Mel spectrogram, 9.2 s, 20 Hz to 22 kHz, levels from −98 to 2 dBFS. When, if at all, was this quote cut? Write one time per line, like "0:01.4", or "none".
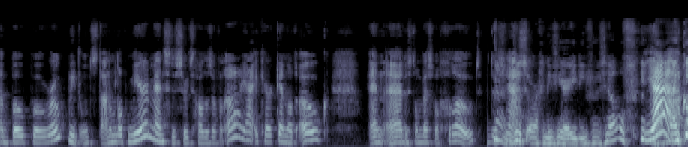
0:05.4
